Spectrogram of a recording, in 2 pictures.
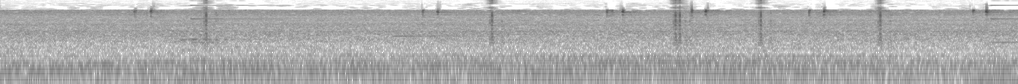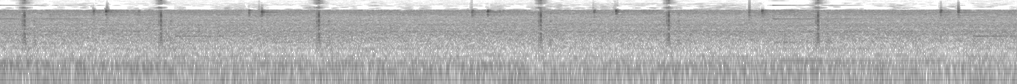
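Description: Soft game interface clicks tick now and then.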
